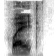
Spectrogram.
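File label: white, Ulster English, Antrim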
